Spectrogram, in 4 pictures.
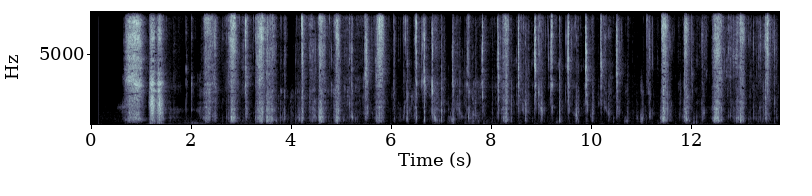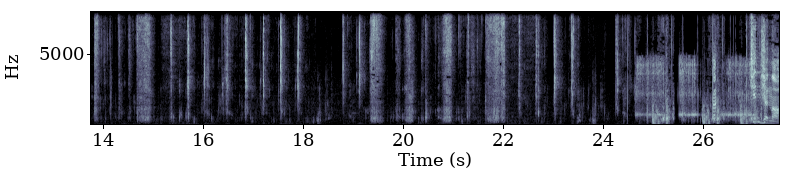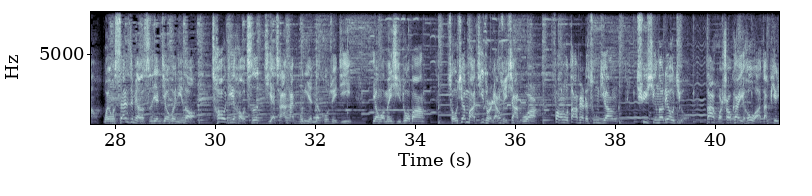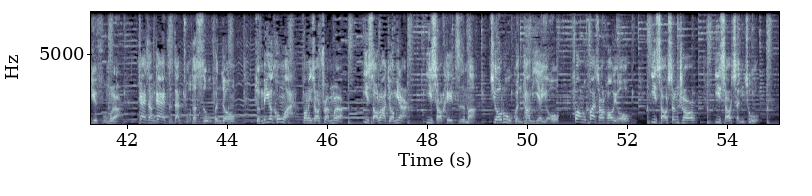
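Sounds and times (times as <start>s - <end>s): person chewing and crunching food: 0.8s - 27.0s.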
